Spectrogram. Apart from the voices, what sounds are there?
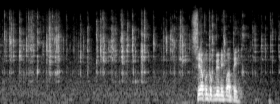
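stirring brewed Japanese-style iced Aceh Gayo coffee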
